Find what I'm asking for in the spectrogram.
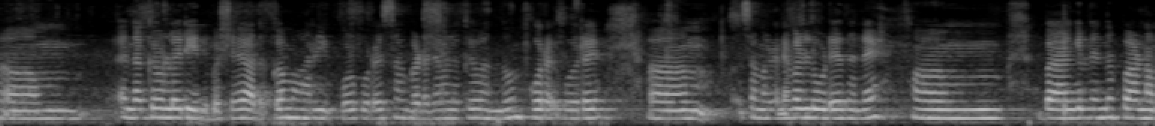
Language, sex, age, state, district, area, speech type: Malayalam, female, 30-45, Kerala, Alappuzha, rural, spontaneous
